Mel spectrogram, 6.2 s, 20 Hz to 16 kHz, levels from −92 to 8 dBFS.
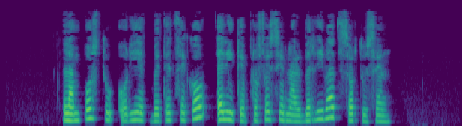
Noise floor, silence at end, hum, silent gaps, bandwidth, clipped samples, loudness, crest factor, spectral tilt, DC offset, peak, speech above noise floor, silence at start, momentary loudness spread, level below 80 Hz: -77 dBFS; 0.95 s; none; none; 11.5 kHz; under 0.1%; -23 LUFS; 22 dB; -5.5 dB/octave; under 0.1%; -2 dBFS; 54 dB; 0.85 s; 8 LU; -74 dBFS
